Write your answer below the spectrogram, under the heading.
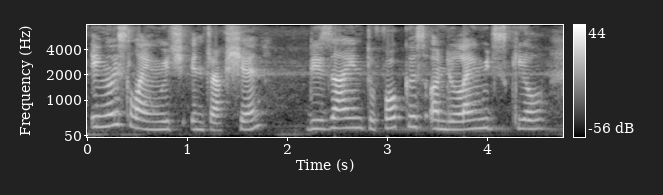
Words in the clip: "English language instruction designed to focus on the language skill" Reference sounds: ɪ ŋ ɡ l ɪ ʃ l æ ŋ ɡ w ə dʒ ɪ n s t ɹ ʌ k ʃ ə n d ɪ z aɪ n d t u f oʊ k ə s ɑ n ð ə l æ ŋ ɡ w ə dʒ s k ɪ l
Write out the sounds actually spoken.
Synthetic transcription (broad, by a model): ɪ ŋ ɡ l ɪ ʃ l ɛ ŋ ɡ w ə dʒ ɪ n t ɹ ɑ k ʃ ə n d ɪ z aɪ n t u f oʊ k ə s ɑ n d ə l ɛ ŋ ɡ w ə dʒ s k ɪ l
